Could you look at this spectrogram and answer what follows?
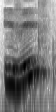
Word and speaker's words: Hebe: of the Greek goddess Hebe, or as Greeks would probably pronounce it, Ivi.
